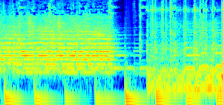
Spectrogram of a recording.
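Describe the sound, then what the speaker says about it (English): Train horn from a children's vehicle-sounds sequence, sounding loud and steady with rhythmic clattering of rail wheels beneath it and a brief shift in tone midway. "Train."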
